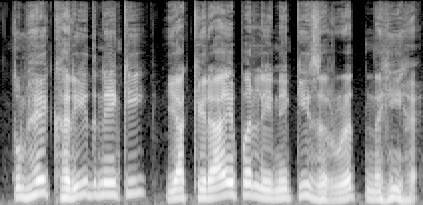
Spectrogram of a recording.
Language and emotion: Hindi, neutral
